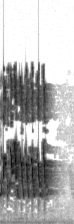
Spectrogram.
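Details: Short, bright, rapidly repeated tinkling trill of about ten notes from a European goldfinch in Wadani style, ending abruptly in quiet.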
